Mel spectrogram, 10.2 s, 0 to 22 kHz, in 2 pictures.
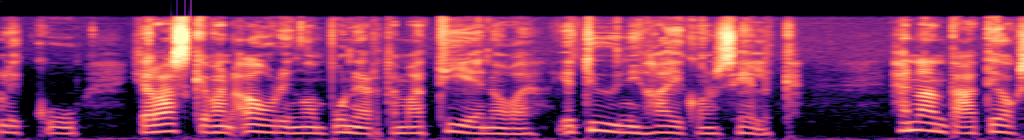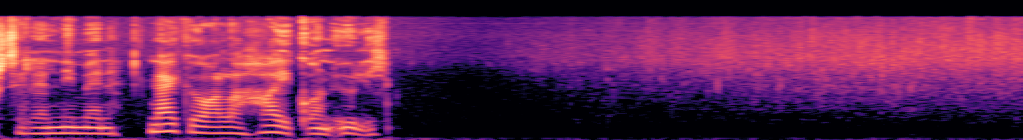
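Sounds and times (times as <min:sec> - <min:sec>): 
speech: 0:00.0 - 0:07.2
heavy rain: 0:07.6 - 0:10.2.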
